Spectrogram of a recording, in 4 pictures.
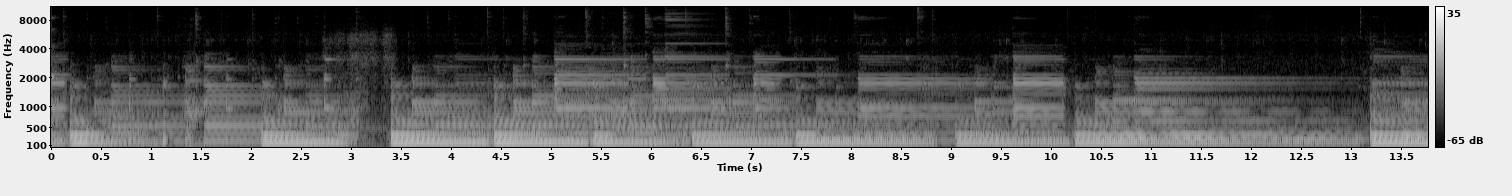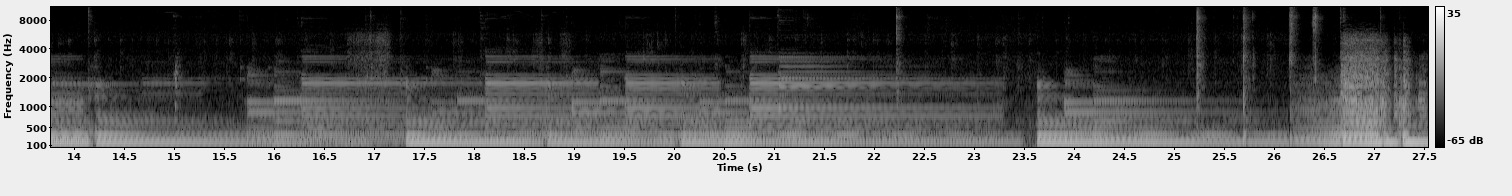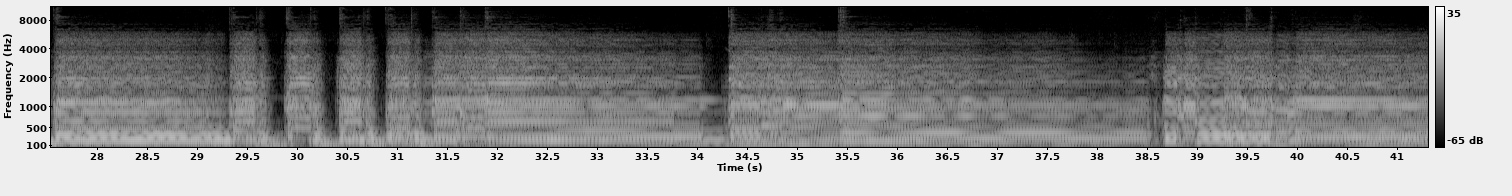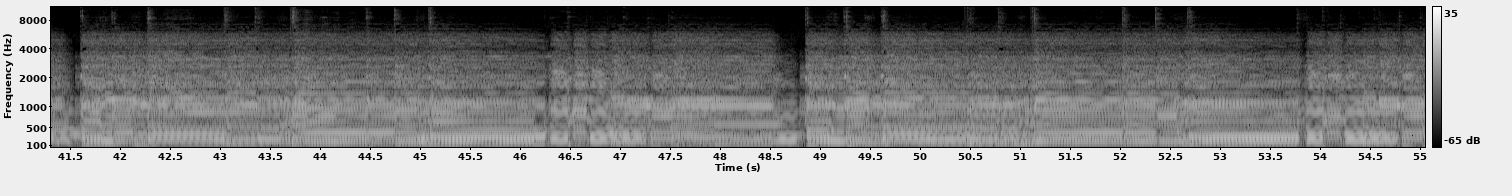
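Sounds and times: distorted electric guitar: 0:00.0 - 0:55.0.

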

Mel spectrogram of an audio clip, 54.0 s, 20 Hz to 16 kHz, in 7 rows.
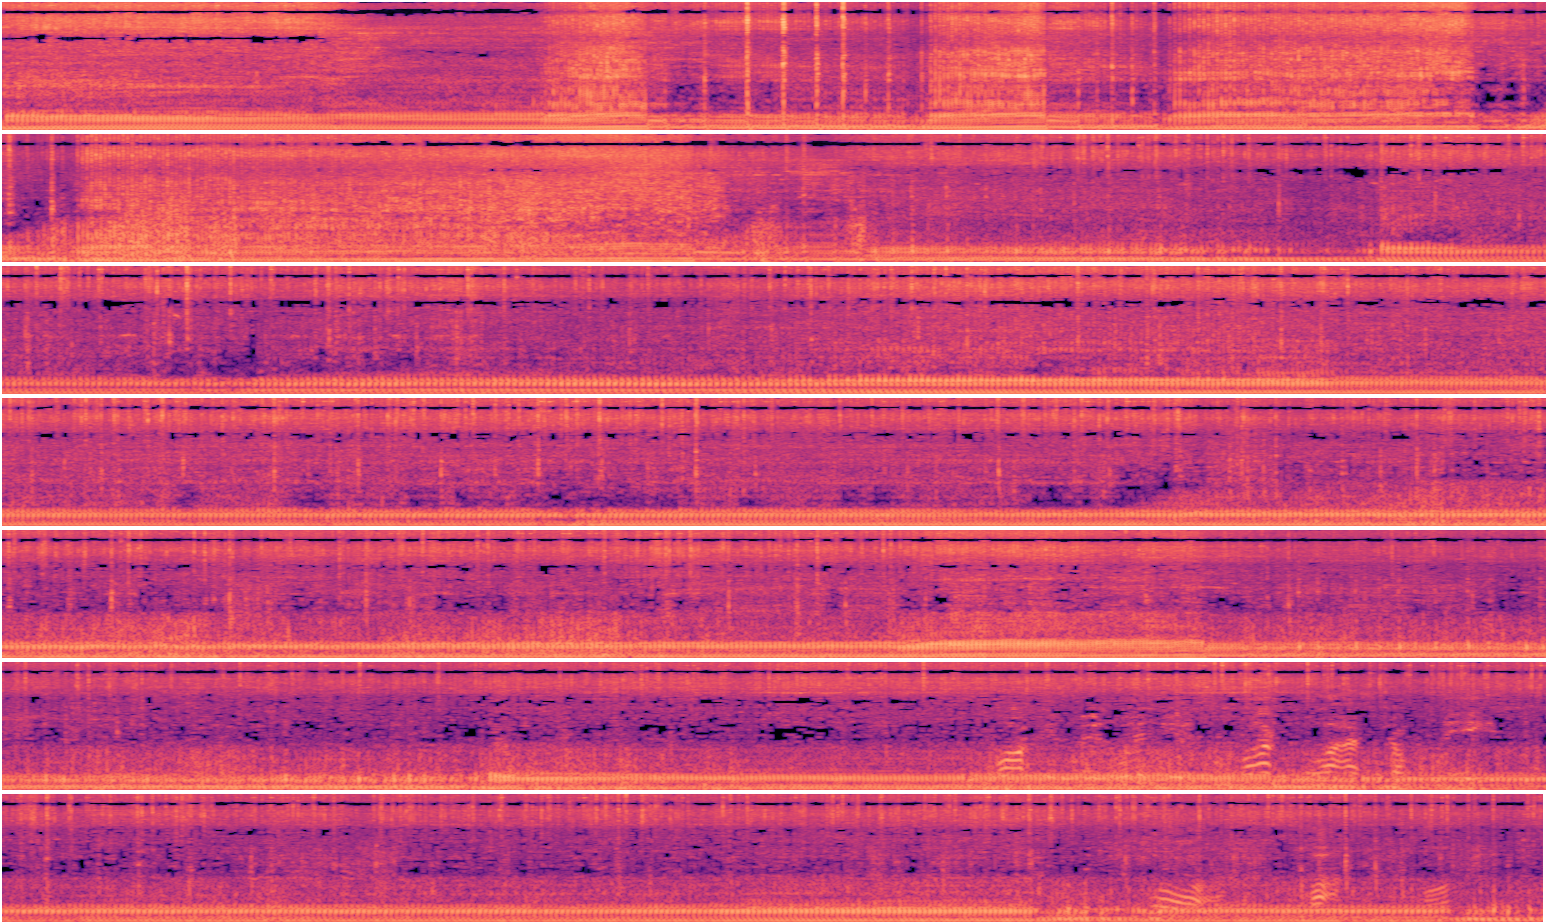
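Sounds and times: quad engine running: 0:00.0 - 0:54.0.

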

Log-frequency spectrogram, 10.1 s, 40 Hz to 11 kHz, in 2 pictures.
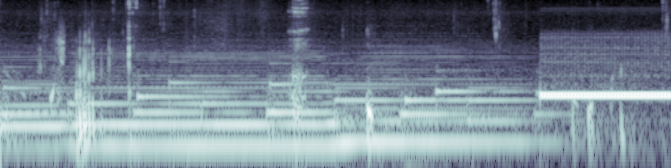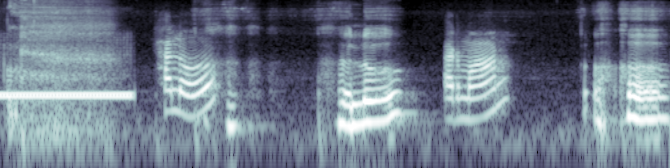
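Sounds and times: telephone ringback tone: 0:04.0 - 0:06.1.

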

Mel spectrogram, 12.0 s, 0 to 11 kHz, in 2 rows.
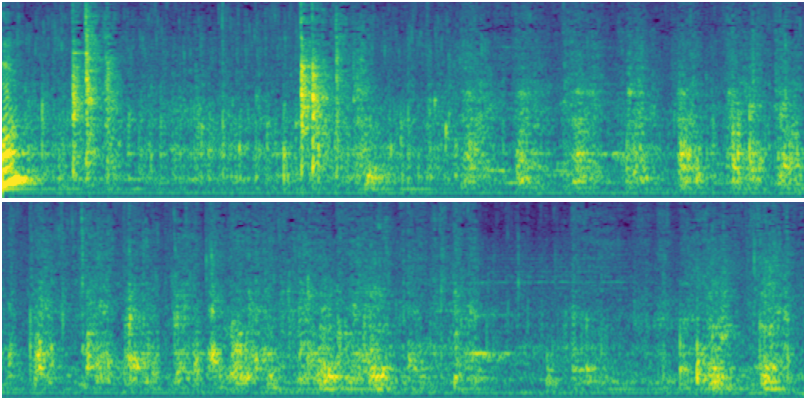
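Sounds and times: wooden spoon scraping clay pot: 0:02.4 - 0:12.0.

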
